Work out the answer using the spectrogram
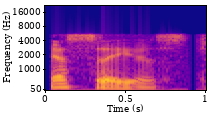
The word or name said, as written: essayist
